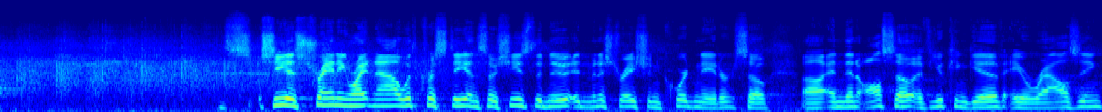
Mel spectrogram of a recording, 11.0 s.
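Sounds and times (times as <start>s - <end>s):
audience applause: 0.0s - 4.7s
speech: 2.2s - 11.0s.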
